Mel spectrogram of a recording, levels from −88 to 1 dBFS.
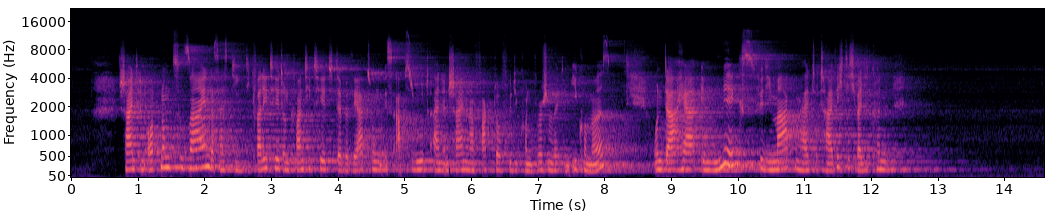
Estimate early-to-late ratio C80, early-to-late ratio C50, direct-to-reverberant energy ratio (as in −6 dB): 9.0 dB, 8.0 dB, 7.5 dB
